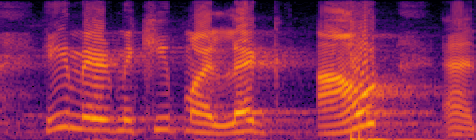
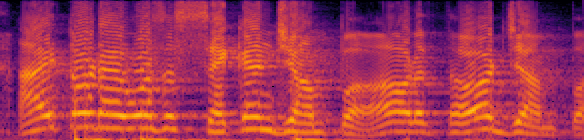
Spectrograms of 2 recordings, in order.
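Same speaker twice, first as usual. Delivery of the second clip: ordinary talk, nothing marked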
